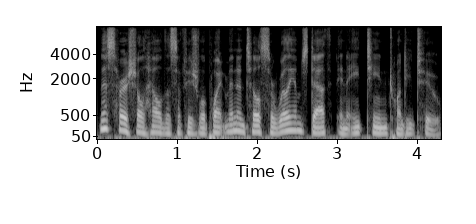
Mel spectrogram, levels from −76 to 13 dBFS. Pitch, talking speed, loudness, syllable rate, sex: 110 Hz, 195 wpm, -16 LUFS, 5.6 syllables/s, male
